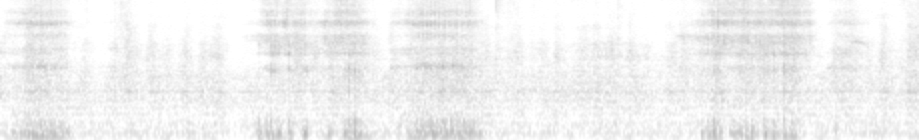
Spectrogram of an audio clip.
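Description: Faint, low rumbling snores under steady background hiss, about two to three breaths in nine seconds; ordinary snoring.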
